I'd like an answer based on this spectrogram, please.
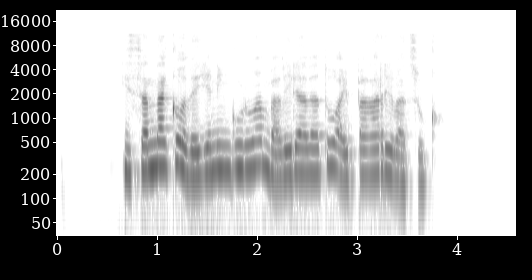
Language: Basque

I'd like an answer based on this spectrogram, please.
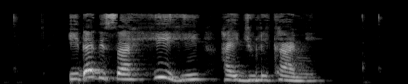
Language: Swahili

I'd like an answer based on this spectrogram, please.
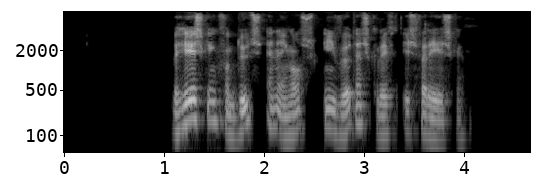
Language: Western Frisian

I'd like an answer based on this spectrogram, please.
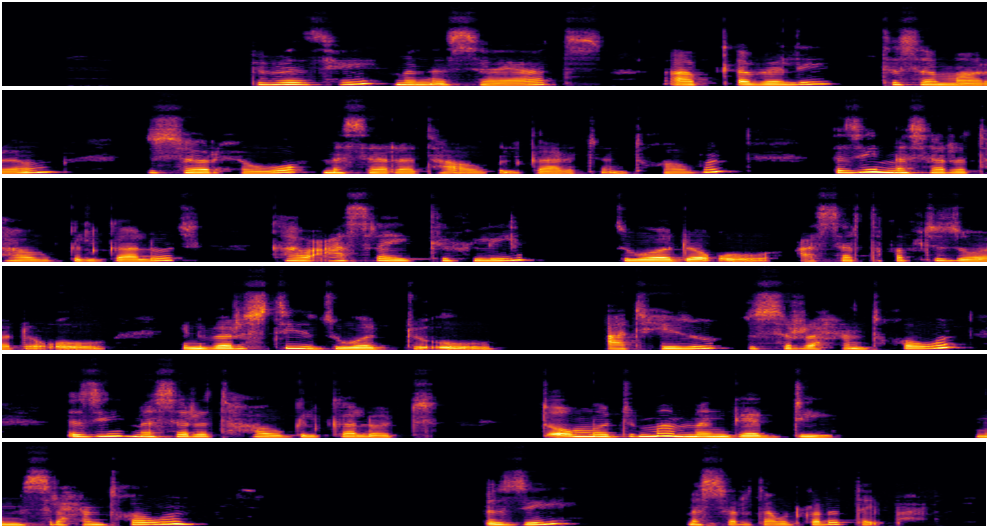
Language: Tigrinya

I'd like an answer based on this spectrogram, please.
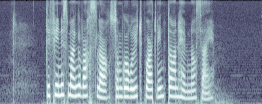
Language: Norwegian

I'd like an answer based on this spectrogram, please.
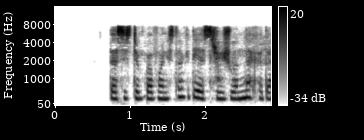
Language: Pashto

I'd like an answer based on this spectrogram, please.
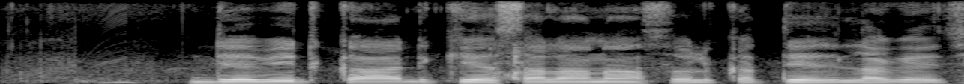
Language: Maithili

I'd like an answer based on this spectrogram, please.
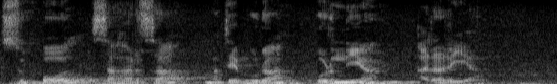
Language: Maithili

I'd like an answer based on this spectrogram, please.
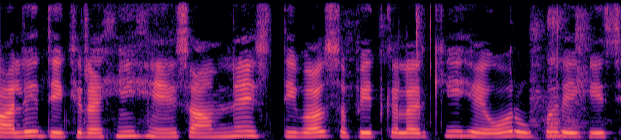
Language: Hindi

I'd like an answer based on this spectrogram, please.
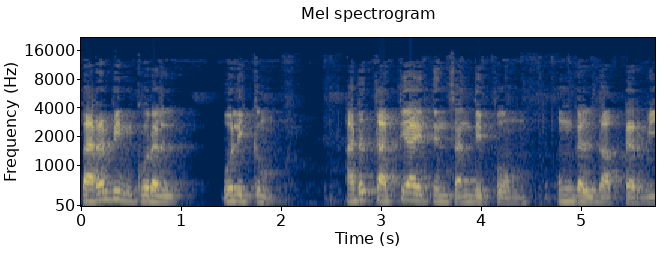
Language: Tamil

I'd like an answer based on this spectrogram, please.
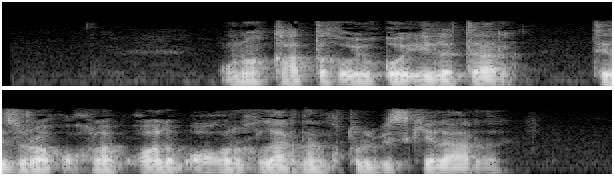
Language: Uzbek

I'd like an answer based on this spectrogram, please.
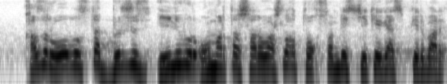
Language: Kazakh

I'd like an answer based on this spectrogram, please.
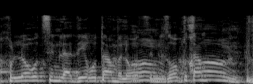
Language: Hebrew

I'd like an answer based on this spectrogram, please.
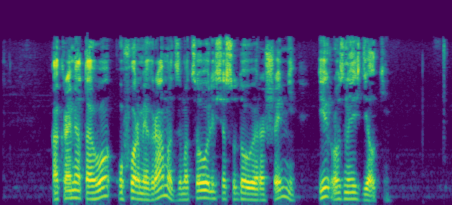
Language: Belarusian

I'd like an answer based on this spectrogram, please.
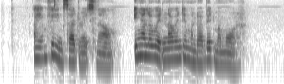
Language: Luo (Kenya and Tanzania)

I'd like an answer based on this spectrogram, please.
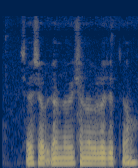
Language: Bangla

